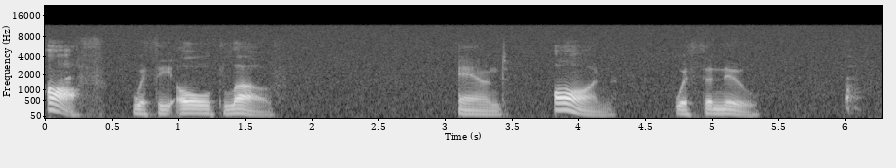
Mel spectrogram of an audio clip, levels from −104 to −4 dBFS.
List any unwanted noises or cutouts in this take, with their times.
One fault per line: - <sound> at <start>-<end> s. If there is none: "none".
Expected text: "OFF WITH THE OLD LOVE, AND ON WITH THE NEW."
- cough at 6.0-6.2 s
